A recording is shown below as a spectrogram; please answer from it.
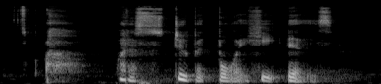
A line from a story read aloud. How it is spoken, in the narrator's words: muttered Pandora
